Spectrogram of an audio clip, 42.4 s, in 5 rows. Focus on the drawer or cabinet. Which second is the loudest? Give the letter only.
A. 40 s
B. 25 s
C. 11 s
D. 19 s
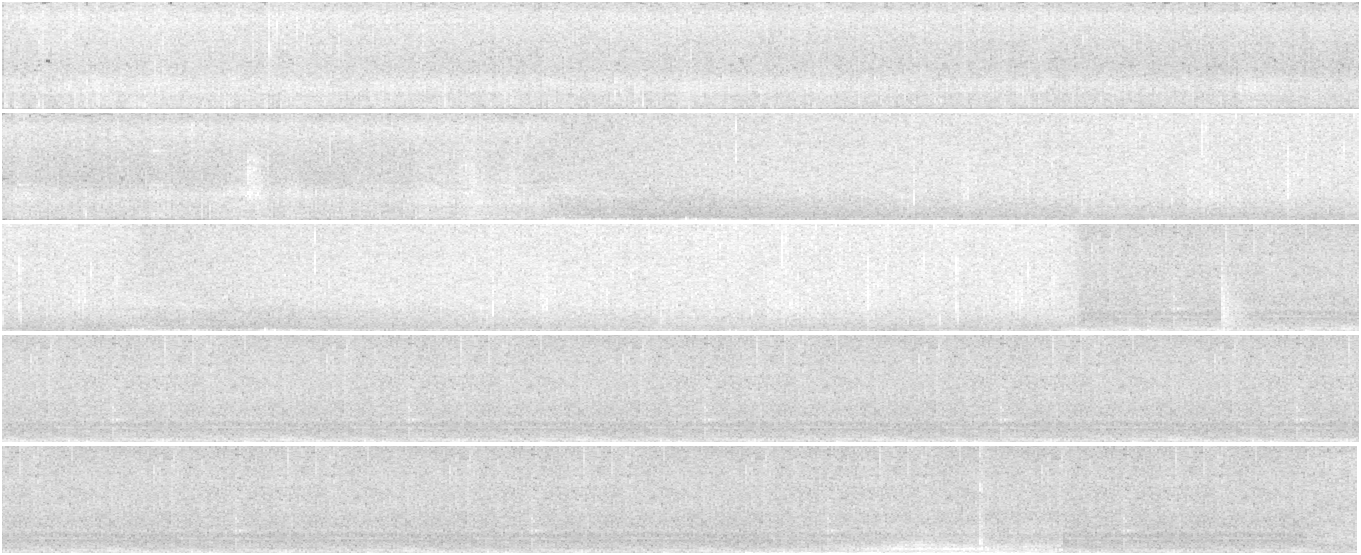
A.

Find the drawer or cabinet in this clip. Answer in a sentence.
The drawer or cabinet can be heard from 9.8 to 12.0 s, from 24.1 to 24.8 s and from 38.8 to 40.5 s.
